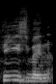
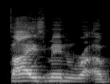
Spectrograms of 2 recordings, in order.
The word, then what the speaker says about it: Theismann: And of course, you know why his name was pronounced Thiesman until the Theismann for Heisman campaign, and he literally changed the pronunciation of it.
